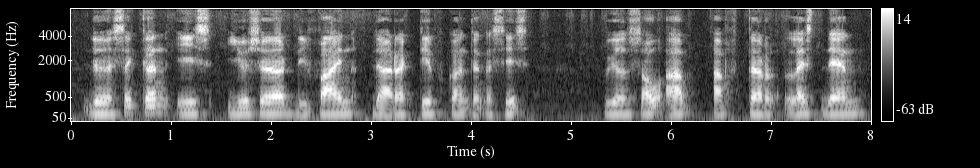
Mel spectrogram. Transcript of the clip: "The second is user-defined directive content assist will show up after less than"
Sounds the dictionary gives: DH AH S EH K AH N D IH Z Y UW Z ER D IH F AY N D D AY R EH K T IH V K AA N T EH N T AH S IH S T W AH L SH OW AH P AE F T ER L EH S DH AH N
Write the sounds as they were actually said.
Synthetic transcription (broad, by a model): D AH S EH K AH N D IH S Y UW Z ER D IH F AY N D D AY R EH K T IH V K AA N T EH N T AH S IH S W AH L S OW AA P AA F T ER L EH S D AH N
